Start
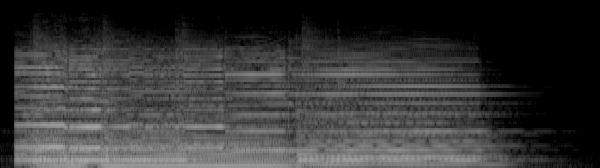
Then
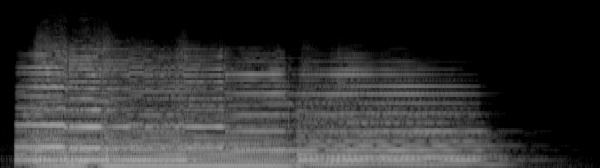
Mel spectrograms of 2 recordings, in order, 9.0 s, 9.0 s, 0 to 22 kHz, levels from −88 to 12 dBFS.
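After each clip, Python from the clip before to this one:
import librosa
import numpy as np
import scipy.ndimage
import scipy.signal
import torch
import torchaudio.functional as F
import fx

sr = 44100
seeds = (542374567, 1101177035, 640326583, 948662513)

y = fx.env_lowpass(x, sr, base_hz=480.0, full_db=-20.5)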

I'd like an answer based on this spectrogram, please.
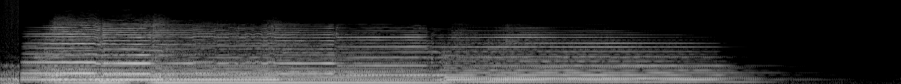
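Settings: y = fx.pre_swell(x, sr, db_per_s=26.0)
y = F.gain(torch.from_numpy(y), 7.5).numpy()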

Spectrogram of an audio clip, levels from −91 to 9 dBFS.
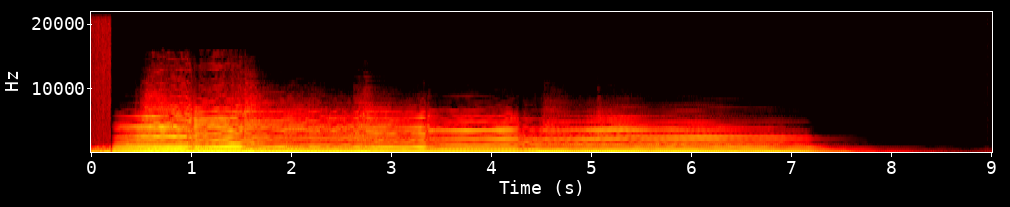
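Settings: y = x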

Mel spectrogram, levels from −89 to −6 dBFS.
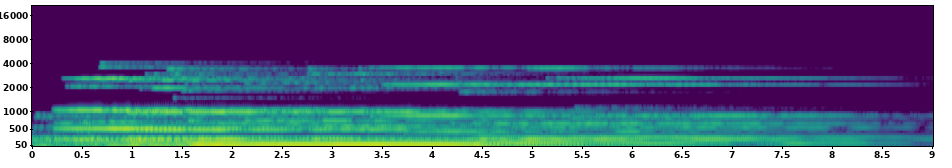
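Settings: y = fx.fixed_phaser(x, sr, hz=1400.0, stages=6)
y = fx.spec_topn(y, sr, count=16)
y = fx.rev_plate(y, sr, seeds[0], rt60_s=4.8, hf_ratio=0.75, predelay_ms=0, drr_db=0.5)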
